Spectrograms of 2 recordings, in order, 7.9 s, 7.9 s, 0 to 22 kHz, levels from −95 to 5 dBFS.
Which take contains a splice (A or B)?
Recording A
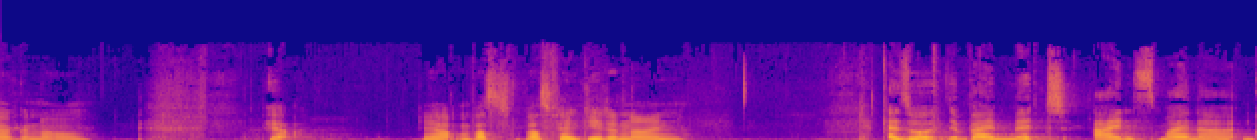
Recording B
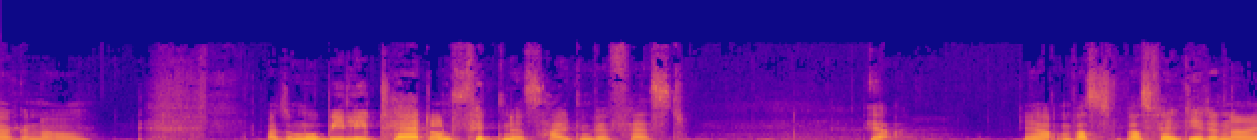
A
